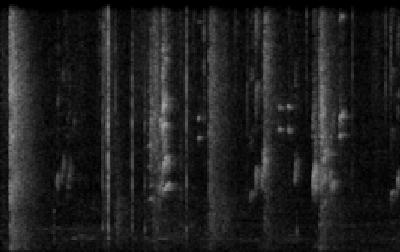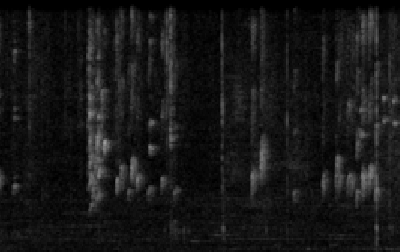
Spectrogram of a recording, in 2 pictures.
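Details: Young European goldfinch, four months old, kept in a cage and used to feeding from a hand, gives sparse quiet subsong: scattered high chirps and brief twitters separated by pauses, with clicks and rustles.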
